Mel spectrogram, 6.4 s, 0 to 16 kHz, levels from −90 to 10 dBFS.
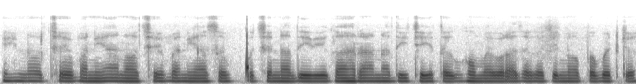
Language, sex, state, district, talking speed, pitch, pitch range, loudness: Maithili, male, Bihar, Madhepura, 235 wpm, 135 Hz, 130-135 Hz, -19 LUFS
